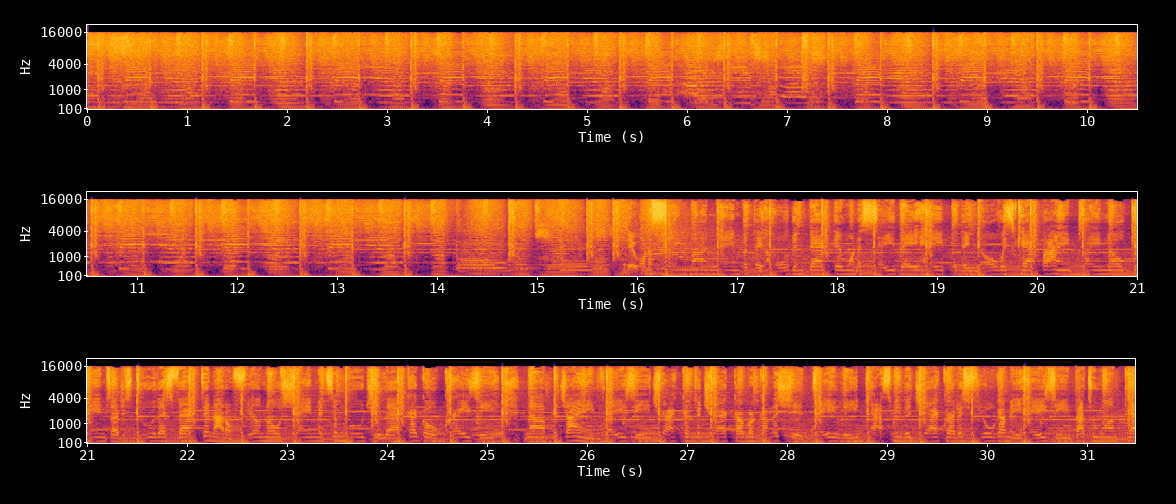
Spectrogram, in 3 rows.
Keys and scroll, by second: 18.6 ctrl+j, 18.8 ctrl+t.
